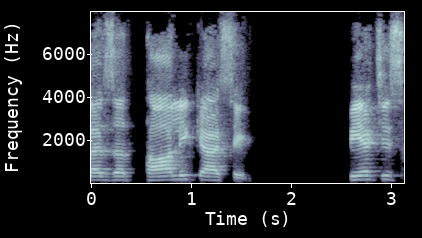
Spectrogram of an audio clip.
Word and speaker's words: phthalic acid: Whenever 2 COH 1, 2, the IUPAC accepted name is called as a phthalic acid. pH is silent. Then the name is a phthalic acid.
